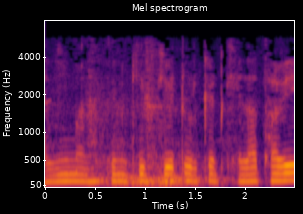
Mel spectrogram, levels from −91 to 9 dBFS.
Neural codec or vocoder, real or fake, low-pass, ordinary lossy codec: none; real; 7.2 kHz; MP3, 24 kbps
